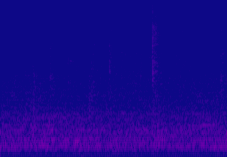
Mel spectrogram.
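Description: Near silence: faint room tone with a few soft, scattered clicks, the clearest about a second and a half in.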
